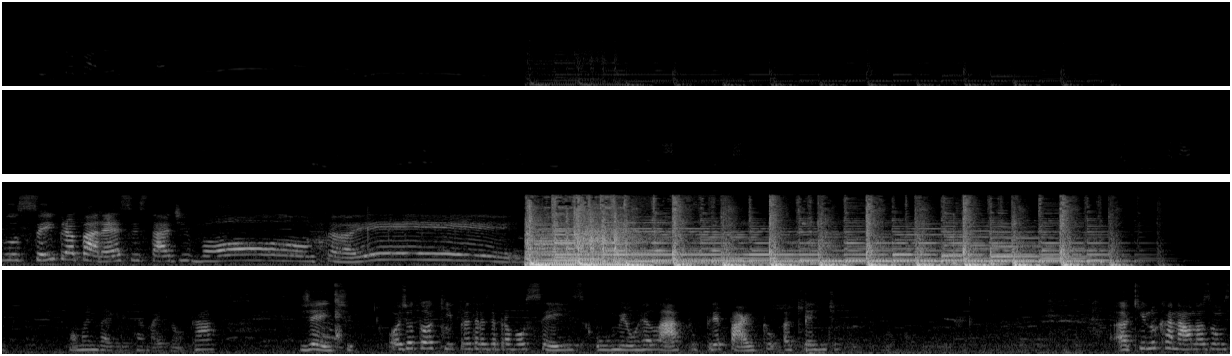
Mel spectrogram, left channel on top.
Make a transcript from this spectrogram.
sempre aparece, está de volta. Êêêê! Mamãe não vai gritar mais não, tá? Gente, hoje eu tô aqui pra trazer pra vocês o meu relato pré-parto. Aqui no canal nós vamos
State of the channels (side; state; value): left; quieter; 39.3 dB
